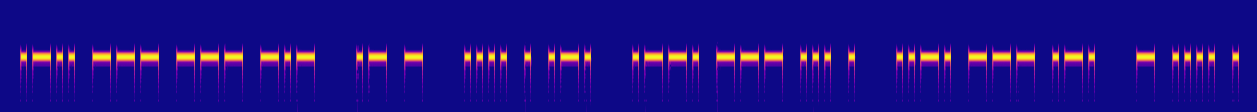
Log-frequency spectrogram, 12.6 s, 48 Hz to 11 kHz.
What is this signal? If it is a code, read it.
Morse code, heard as a keyed tone, about 20 wpm, 700 Hz. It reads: LOOK AT HER POSE FOR THE
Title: Sentences from Top 1000 Words - Review Part 2 - 20wpm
